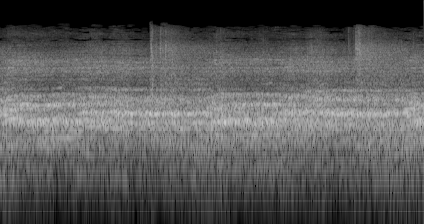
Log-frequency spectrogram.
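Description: Cheer squad of many voices chanting together in unison, loud and continuous, with a sharp hit about a second and a half in and again near the end.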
